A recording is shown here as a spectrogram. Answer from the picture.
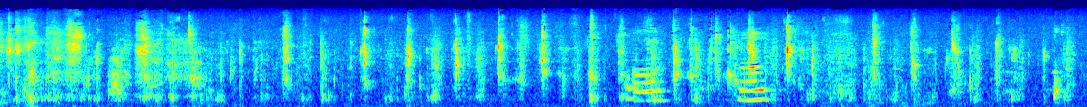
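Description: Close-miked wet chewing and biting of braised pork ribs: rapid smacking, sucking mouth clicks throughout, with two short hums of the eater's voice about six and seven and a half seconds in.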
